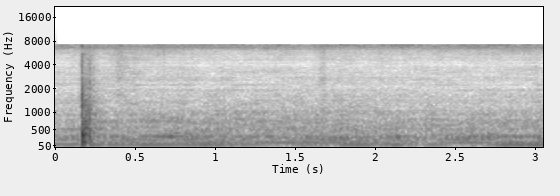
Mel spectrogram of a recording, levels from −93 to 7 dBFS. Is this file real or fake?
fake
